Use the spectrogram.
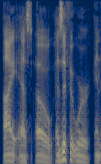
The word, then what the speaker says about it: ISO: was an acronym and you might have just been in the habit of saying those three letters but I talked to ISO and I've done a lot of research into this iso is a three letter word that for some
